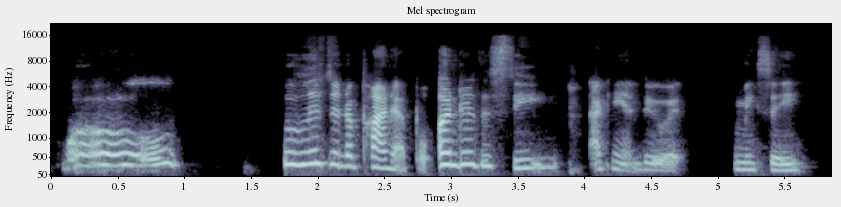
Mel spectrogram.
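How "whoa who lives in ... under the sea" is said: high cartoon pirate voice, whoa drawn out. Trying out cartoon voices, quoting the pirate's opening question in a cartoon pirate voice. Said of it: "about the pirate when he says".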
